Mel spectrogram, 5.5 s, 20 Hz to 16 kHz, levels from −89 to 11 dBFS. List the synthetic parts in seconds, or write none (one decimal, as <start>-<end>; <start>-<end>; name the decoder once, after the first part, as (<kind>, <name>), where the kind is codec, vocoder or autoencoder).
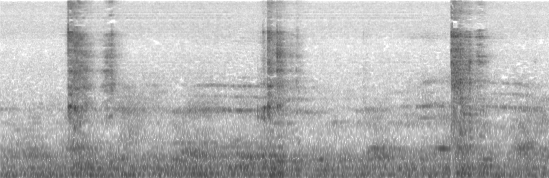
0.6-2.3 (vocoder, Vocos); 2.8-4.2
